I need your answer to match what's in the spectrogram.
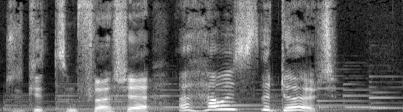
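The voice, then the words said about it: New put-on pretentious accent. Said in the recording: “What is this new accent you have? ... You're talking differently.”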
